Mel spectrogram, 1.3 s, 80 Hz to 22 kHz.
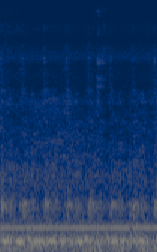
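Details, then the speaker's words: SlantFin gas-fired boiler, no-heat call: touching the Honeywell L8148E high-limit aquastat relay makes the automatic vent damper motor run, quiet steady hum with soft rhythmic pulse; weak intermittent contact, defective aquastat relay. "See? Because now your automatic vent damper is spinning around. It's going to open up again."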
